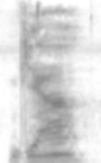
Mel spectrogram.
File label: "giyañ", Apatani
